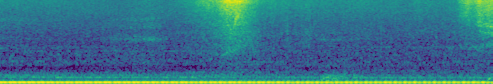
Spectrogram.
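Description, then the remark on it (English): A loud car engine, which the speaker thinks is a Charger, rumbles steadily, a deep throbbing low growl that holds for the whole stretch, with a brief higher whoosh swelling midway as it passes. “Gotta get that, uh, I think that's a sh- one of them uh, chargers. I don't know what the hell that is. That shit's loud as hell.”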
